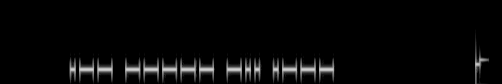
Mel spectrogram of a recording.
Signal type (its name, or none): Morse code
